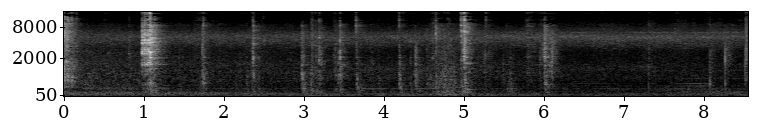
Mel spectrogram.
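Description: A long black metal bracket being worked loose and lifted out of a Lexus GX470's front end: a string of clunks and scrapes of metal on metal, the loudest about a second in. The sounds die down after about six seconds.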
